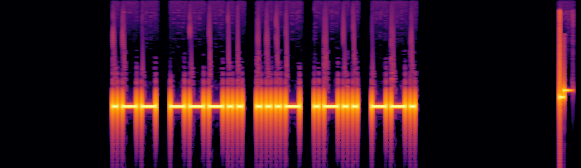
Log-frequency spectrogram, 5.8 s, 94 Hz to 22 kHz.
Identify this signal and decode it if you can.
Morse code, heard as a keyed tone, about 25 wpm, 700 Hz. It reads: W8VLG
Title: USA Call Signs - 5 Characters - 4x Character Spacing - 25wpm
